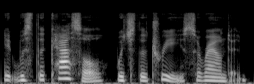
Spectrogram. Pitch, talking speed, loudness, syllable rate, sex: 180 Hz, 190 wpm, -20 LUFS, 4.7 syllables/s, female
